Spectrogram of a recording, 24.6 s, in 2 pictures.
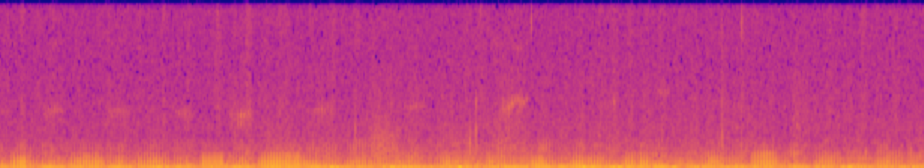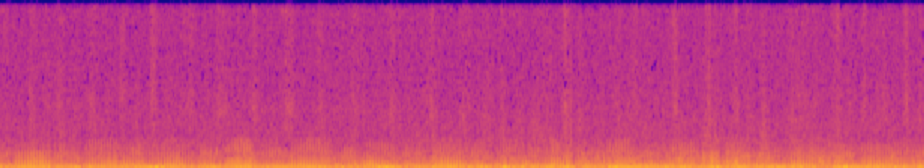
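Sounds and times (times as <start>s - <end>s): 
Domestic cat purring: 0.0s - 24.6s
faint clicks: 9.6s - 10.0s.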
